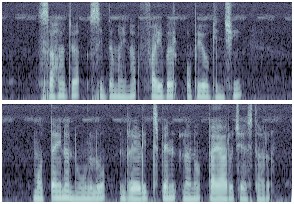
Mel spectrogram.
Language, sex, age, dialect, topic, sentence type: Telugu, female, 18-24, Central/Coastal, agriculture, statement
